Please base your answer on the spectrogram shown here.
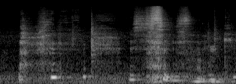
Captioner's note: laughing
